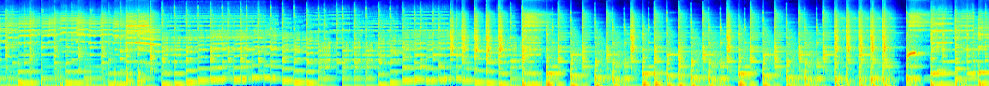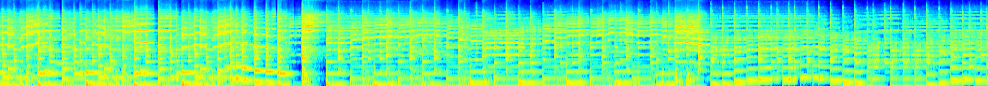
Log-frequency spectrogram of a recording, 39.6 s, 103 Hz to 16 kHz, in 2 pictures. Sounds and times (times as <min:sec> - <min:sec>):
Music: 0:00.0 - 0:39.5.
